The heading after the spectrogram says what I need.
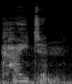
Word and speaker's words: chitin: A blade made of chitin. Chitin, that's how you pronounce that.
